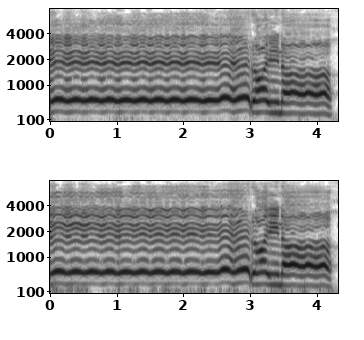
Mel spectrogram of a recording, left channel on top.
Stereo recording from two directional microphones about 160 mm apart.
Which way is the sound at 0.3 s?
20° left (ahead or behind).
